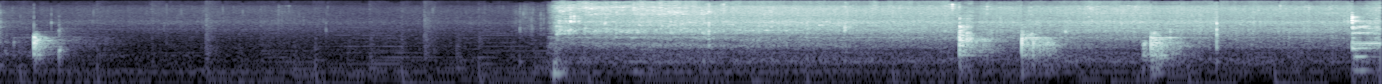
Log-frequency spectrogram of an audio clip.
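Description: Turmeric, chili powder and onions are stirred in an Instant Pot for a Gujarati mung bean curry, a quiet start with a low hum, then a steady close sizzle with repeated scraping stirs.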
